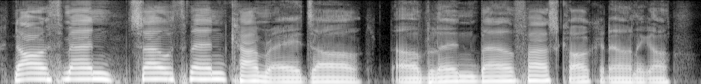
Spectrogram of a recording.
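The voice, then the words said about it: Sings in a put-on accent. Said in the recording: “Don't know why I did the accent. I've just offended my own people.”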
